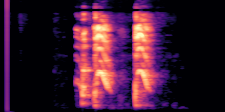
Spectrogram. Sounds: Cough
